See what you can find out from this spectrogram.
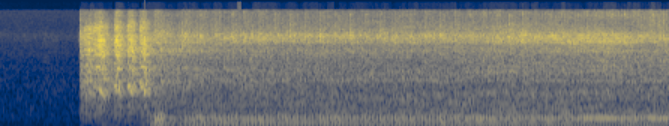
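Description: Bike fires up and settles into a busy, uneven idle with a ticking clatter over the exhaust, an odd top-end noise of unclear cause.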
